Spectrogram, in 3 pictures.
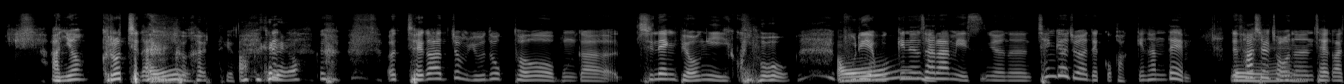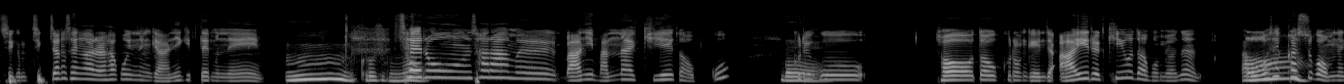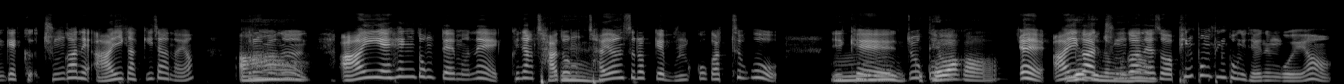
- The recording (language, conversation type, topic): Korean, podcast, 어색한 침묵이 생겼을 때 어떻게 대처하시나요?
- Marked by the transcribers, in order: laughing while speaking: "그렇진 않은 것 같아요"; other background noise; laughing while speaking: "그래요?"; laugh; laughing while speaking: "있고"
